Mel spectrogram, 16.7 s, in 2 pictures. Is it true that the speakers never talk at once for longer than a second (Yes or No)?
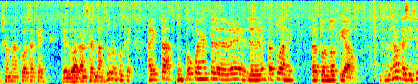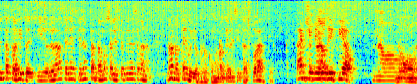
Yes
